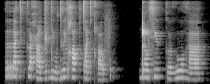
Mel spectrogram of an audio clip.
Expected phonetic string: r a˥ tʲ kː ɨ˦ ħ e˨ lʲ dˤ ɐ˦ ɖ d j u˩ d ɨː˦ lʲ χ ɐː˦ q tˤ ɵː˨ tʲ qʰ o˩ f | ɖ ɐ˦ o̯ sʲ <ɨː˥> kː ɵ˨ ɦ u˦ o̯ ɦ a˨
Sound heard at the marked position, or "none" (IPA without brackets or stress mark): ɨː˦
